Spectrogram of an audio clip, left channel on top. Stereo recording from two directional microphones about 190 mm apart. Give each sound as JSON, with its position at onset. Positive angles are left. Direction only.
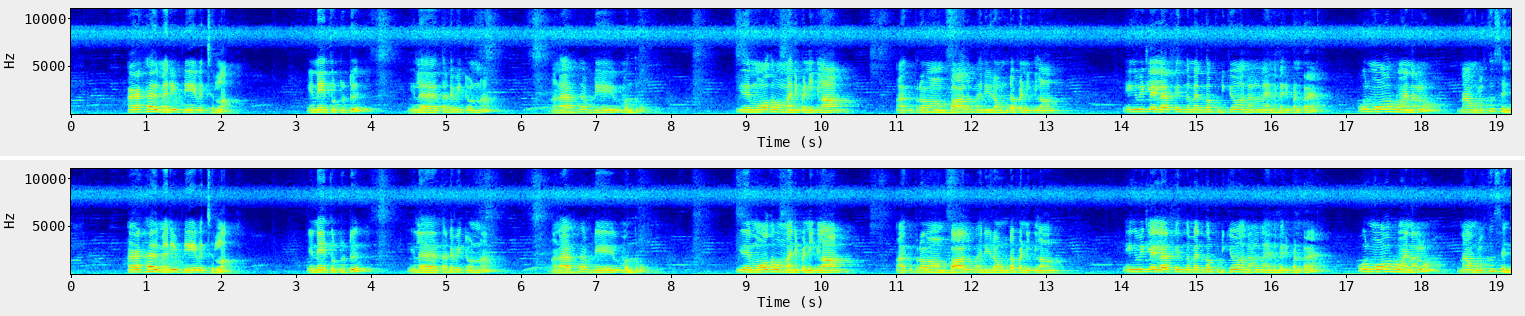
{"t": 0.8, "sound": "a woman's voice", "side_deg": -35}
{"t": 3.2, "sound": "a woman's voice", "side_deg": -35}
{"t": 8.9, "sound": "a woman's voice", "side_deg": -30}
